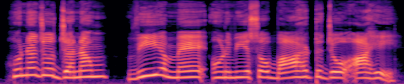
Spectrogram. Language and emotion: Sindhi, neutral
